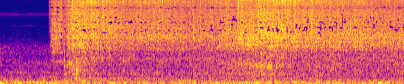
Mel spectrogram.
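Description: Chicken patty shallow-frying in hot oil in a nonstick pan, sizzling steadily. The sizzle starts abruptly about a second in.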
